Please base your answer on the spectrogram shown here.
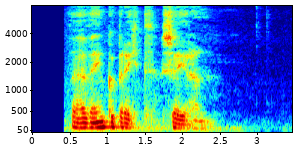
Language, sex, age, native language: Icelandic, male, 50-59, Icelandic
